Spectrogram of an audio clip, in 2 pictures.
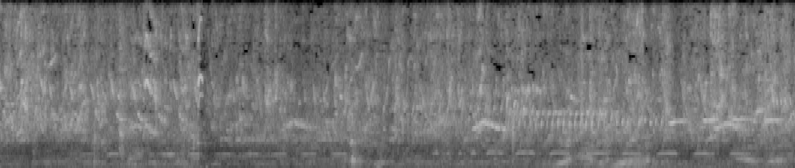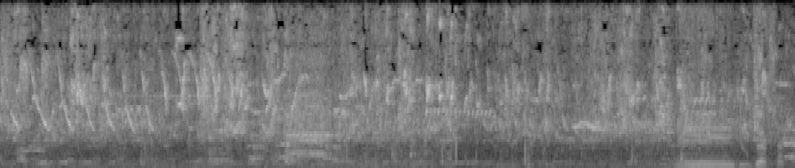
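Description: Many small caged birds chirp and trill busily, close by.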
